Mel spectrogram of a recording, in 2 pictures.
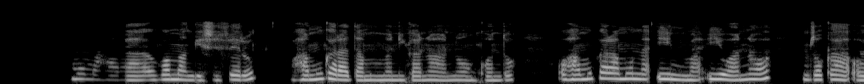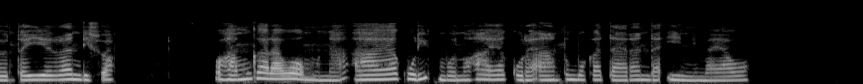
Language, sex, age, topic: Oshiwambo, male, 18-24, finance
